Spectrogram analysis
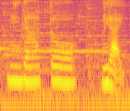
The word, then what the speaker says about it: Minato Mirai: Minato Mirai.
